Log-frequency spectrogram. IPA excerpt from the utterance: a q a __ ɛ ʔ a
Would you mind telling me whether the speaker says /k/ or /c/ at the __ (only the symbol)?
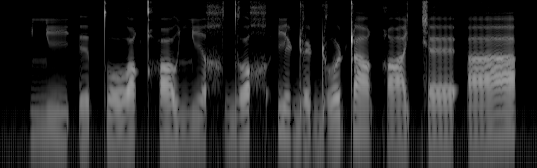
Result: c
